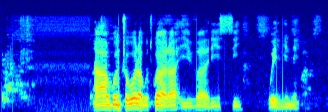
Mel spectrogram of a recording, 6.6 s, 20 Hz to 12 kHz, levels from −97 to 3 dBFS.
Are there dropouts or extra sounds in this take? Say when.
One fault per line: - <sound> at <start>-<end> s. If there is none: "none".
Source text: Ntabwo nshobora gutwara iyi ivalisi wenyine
none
